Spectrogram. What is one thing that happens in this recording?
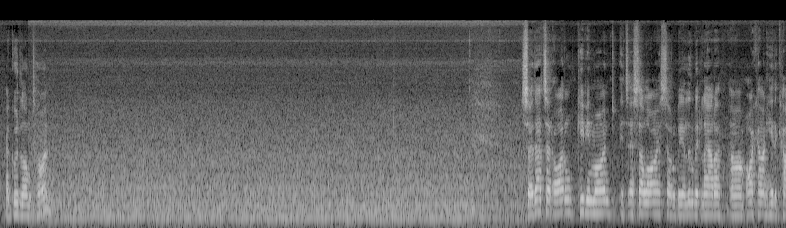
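Computer cooling fans hum steadily.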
